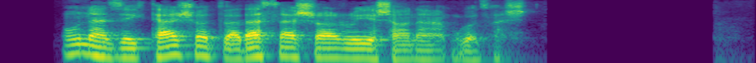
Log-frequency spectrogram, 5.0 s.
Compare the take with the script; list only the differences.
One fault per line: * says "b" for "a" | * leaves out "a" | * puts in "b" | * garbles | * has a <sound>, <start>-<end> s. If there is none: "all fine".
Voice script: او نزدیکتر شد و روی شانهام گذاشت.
* puts in "دستش را"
